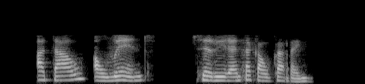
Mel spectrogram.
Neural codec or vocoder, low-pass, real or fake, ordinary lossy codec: codec, 16 kHz, 4 kbps, X-Codec, WavLM features, trained on Multilingual LibriSpeech; 7.2 kHz; fake; AAC, 16 kbps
